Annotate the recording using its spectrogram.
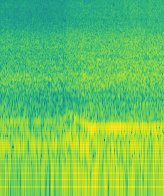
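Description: A gear change briefly drops the engine's pitch.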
